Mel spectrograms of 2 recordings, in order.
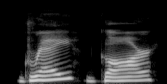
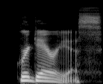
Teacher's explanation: The stress is on the second syllable and that gar sounds like the word car with a g.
